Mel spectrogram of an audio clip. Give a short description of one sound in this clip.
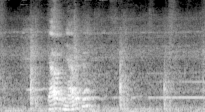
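Footsteps come down stairs.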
